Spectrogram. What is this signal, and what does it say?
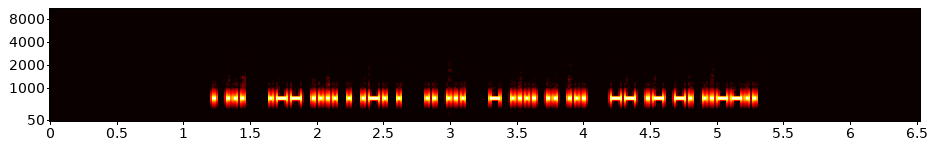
Morse code, heard as a keyed tone, about 43 wpm, 700 Hz. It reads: ES WHERE IS THIS MAN?
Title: Sentences from Top 200 Words and Abbreviations 45wpm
